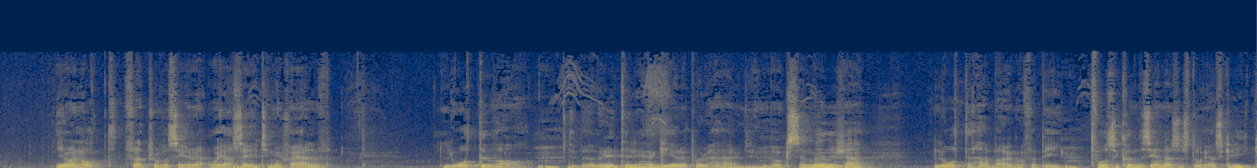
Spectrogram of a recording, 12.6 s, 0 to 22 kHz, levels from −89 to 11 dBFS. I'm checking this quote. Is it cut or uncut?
uncut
